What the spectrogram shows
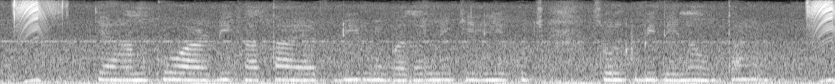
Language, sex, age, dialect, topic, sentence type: Hindi, female, 18-24, Marwari Dhudhari, banking, statement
